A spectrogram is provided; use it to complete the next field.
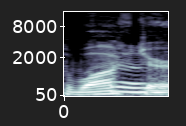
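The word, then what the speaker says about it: Wachter: W A C H T E R pronounced WTER.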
